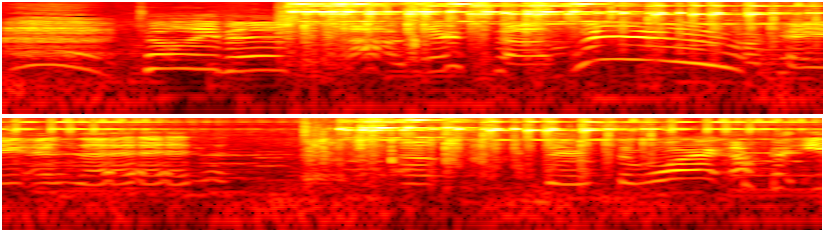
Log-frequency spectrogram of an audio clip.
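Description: A woman laughing and squealing, her voice rising and falling in long drawn-out arches rather than words.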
